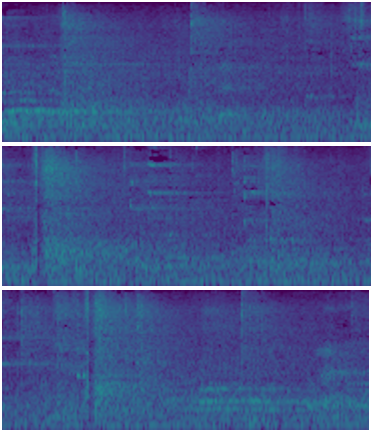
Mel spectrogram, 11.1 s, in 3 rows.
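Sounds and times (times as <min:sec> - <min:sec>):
court shoes squeaking: 0:01.8 - 0:10.0
racket hitting shuttlecock: 0:03.9 - 0:04.9.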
